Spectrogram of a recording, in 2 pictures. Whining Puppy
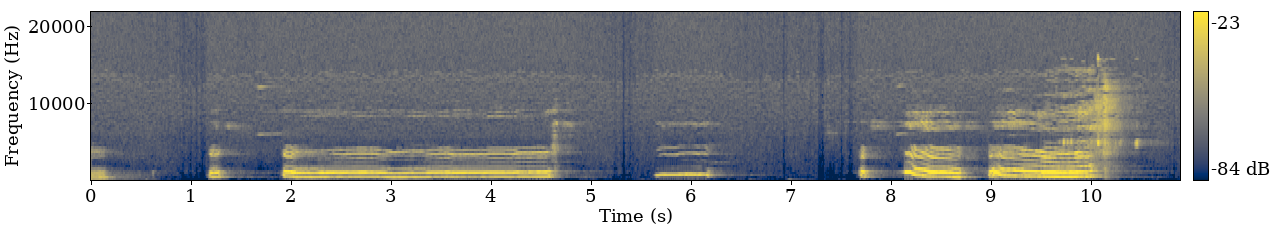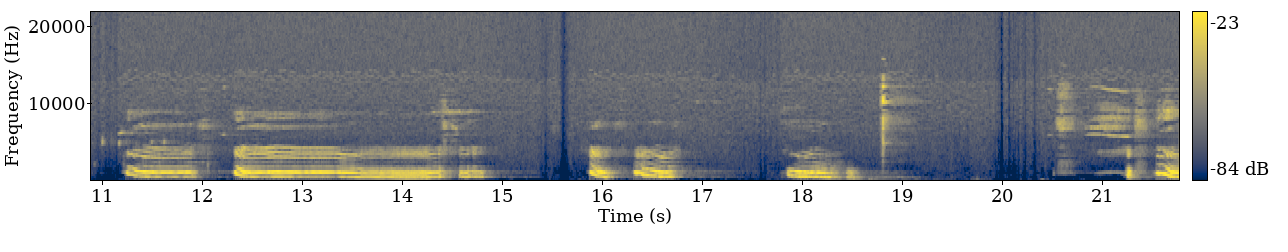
0:00.0 0:00.3, 0:01.2 0:04.8, 0:05.6 0:06.4, 0:07.6 0:10.5, 0:11.2 0:15.1, 0:15.8 0:17.0, 0:17.8 0:18.9, 0:20.6 0:21.7

